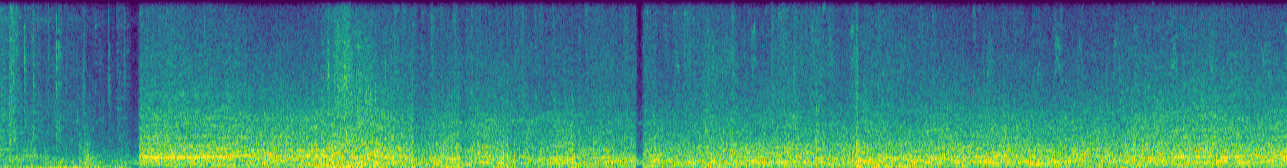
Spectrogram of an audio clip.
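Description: Off-road buggy engines rev over dirt.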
